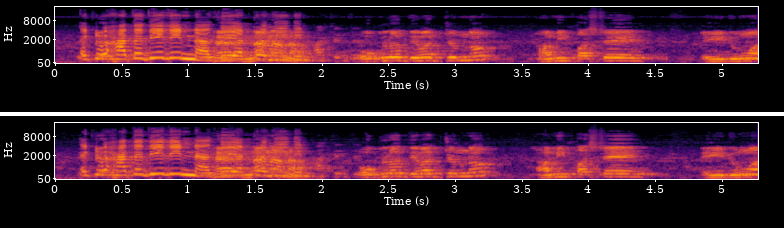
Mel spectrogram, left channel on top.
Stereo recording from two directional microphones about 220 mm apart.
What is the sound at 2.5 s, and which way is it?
A man's voice, 30° right (ahead or behind).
